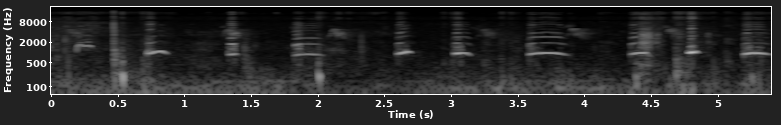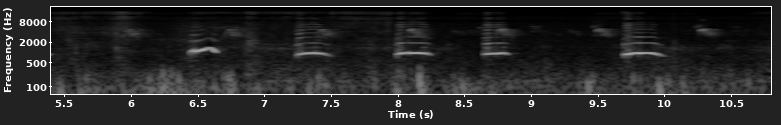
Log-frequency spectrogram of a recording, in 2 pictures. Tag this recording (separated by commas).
magpie calling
